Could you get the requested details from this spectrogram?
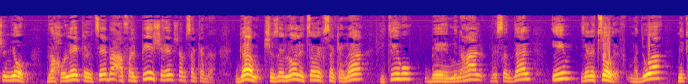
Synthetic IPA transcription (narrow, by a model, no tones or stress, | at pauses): imjo̞m | veaχo̞le̞kajot͡sebaafalpiʃeenʃamsakana̰ | ɡamkʃezelo̞le̞t͡so̞ʁe̞χsakana | hit̪iʁu | beminʕalve̞sand̪al | imze̞le̞t͡so̞ʁeχmad̪ua | mik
